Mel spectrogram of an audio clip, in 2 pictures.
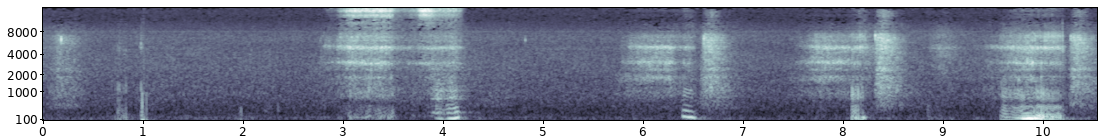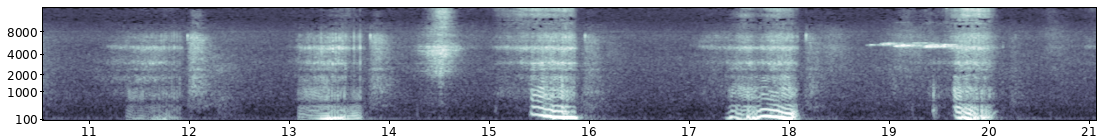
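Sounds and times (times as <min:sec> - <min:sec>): soft breathing: 0:05.7 - 0:09.4, 0:10.2 - 0:12.6, 0:13.7 - 0:16.3
person snoring: 0:13.1 - 0:13.8, 0:15.2 - 0:16.0, 0:17.3 - 0:18.2, 0:19.5 - 0:20.1.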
